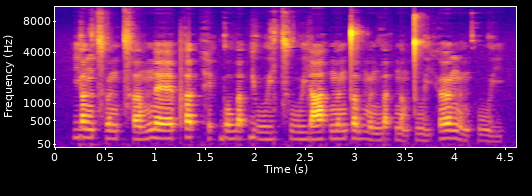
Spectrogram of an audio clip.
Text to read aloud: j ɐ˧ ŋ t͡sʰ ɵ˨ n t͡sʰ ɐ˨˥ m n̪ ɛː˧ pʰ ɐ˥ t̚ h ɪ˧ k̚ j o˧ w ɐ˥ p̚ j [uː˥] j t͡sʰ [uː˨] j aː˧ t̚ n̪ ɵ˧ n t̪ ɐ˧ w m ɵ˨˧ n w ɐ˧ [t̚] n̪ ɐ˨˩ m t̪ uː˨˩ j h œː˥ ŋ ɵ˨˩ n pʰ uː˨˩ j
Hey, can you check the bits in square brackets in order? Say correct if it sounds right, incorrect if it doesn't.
incorrect, correct, correct

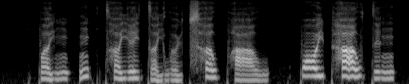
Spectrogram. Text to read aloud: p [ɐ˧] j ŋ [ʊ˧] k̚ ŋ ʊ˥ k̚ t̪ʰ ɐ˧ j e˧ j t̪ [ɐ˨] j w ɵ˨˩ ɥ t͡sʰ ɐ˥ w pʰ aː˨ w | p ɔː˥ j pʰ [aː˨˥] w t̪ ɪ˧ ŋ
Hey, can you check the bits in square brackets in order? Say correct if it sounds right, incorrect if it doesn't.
correct, incorrect, incorrect, incorrect

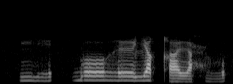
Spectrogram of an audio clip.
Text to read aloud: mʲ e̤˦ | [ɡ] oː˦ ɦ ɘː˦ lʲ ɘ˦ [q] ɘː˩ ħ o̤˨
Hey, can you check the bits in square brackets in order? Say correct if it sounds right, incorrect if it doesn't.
correct, incorrect

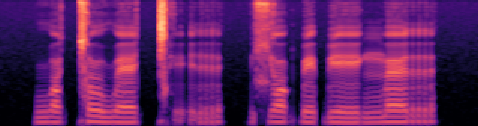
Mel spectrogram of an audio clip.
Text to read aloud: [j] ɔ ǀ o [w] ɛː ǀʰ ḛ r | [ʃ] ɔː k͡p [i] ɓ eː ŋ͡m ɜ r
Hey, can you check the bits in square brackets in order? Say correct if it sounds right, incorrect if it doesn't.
incorrect, correct, incorrect, incorrect

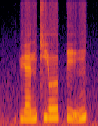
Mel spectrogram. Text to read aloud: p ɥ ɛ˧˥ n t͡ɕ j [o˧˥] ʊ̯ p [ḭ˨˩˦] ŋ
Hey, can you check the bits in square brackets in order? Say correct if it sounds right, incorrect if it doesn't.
incorrect, correct

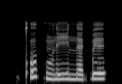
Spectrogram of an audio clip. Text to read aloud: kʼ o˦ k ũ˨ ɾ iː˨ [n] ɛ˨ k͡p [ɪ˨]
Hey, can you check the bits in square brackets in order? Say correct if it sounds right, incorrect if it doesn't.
correct, incorrect

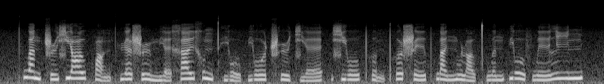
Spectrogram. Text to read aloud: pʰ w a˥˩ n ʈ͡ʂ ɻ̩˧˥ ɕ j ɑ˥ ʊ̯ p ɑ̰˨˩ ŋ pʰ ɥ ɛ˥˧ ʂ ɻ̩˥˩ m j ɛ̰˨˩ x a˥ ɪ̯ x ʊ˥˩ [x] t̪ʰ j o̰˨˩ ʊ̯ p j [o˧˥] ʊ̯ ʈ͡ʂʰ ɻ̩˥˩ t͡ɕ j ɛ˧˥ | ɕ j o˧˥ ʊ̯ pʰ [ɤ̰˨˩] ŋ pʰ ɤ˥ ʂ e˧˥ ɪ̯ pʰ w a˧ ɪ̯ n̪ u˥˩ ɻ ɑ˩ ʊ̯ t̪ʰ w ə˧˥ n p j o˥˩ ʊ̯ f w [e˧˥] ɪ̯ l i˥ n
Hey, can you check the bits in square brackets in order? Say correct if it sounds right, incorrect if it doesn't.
incorrect, incorrect, correct, correct

